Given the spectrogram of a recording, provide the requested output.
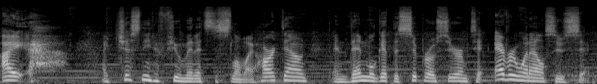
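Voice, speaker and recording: A man's voice: on the high side, expressive, brisk, faint music behind, natural voice. A man acting a young slum hero who tells his own story in an audio drama, earnest and emotional. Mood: elated. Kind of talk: first-person audio drama narration with acted dialogue.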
